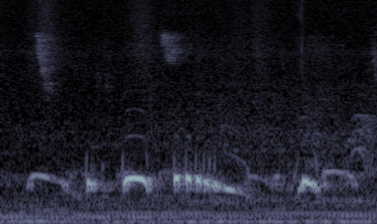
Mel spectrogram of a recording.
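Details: Spotted dove with a 'thổ bầu' voice: soft lead-in coo, then a stuttered, pulsing run of notes sliding downward, a final short coo; faint high chirps from other birds and low background hum.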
